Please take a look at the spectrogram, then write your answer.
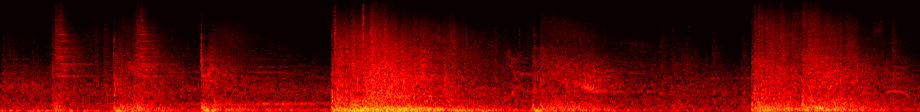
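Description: Cannon artillery booms in Napoleon: Total War, a series of loud, heavy blasts spaced a second or two apart, each rolling off into a long rumble amid continuous battlefield noise.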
